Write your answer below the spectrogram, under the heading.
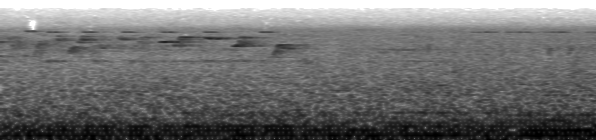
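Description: Steady low background rumble with a run of short, high chirps over the first three seconds that then fade out.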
